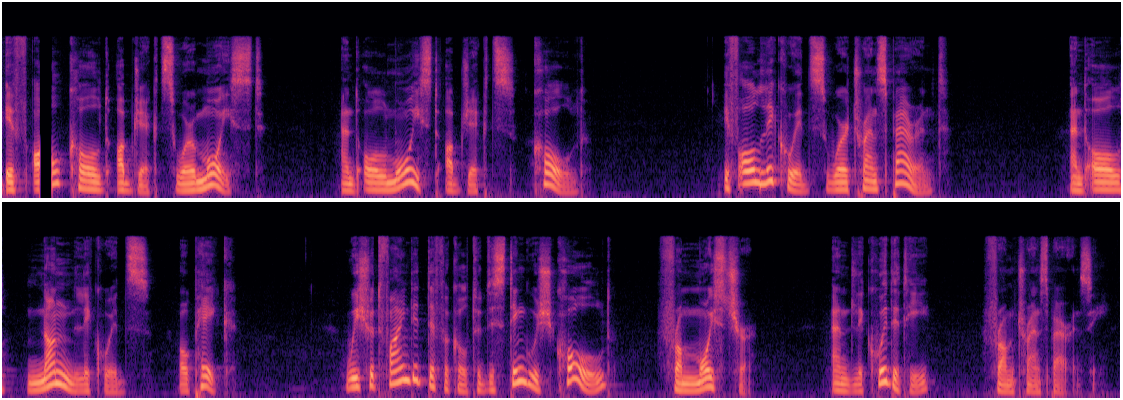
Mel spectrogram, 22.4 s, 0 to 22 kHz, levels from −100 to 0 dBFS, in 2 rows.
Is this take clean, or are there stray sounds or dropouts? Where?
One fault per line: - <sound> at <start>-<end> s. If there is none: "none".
- dropout at 0.4-0.5 s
